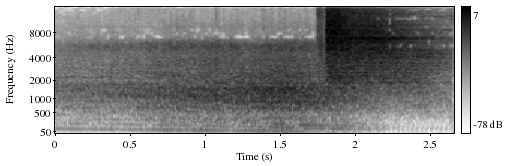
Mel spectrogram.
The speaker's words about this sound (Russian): Это последний автобус из Gravity Falls. Садитесь.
